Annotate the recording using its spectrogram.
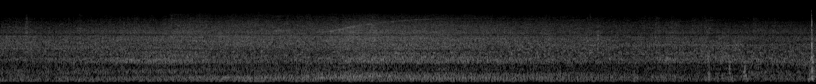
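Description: Steady rushing outdoor background noise that swells gently in the middle and eases off again, with a faint rising whine near the middle.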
